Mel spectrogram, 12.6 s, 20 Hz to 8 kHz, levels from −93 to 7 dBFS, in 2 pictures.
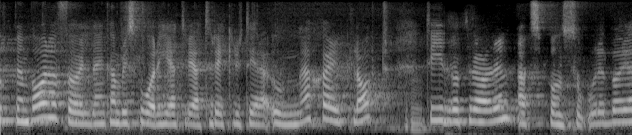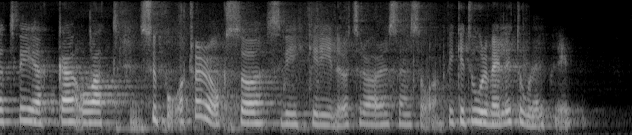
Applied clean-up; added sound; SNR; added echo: neural mask model Resemble Enhance denoiser.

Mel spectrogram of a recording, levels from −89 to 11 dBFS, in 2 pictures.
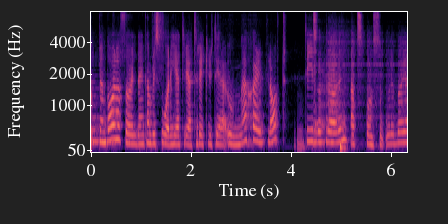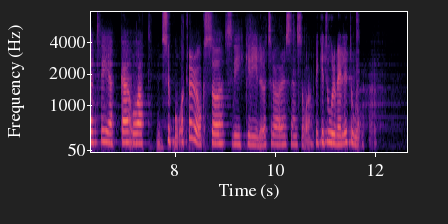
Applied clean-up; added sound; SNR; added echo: neural mask model RNNoise.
